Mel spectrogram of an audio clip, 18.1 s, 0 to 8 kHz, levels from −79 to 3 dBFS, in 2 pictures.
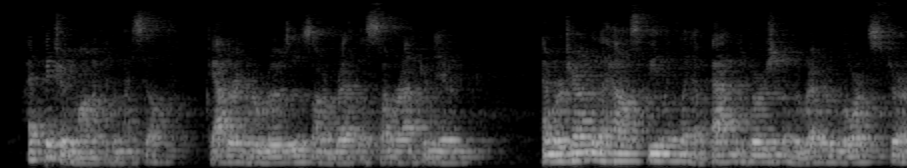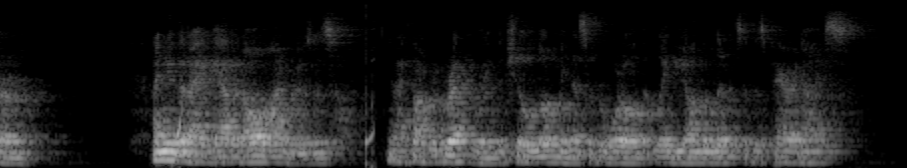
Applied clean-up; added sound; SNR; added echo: neural separator model SepFormer DNS4.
